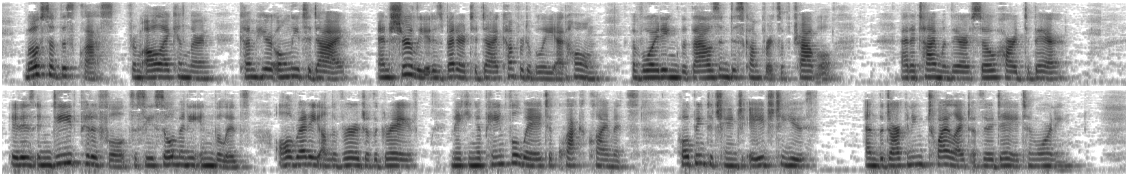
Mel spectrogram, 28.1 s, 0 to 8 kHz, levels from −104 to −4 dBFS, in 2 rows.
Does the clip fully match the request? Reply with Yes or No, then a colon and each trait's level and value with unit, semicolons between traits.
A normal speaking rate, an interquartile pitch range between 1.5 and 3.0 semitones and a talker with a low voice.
No: average, 165 wpm; narrow, 2.5 semitones; high, 210 Hz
